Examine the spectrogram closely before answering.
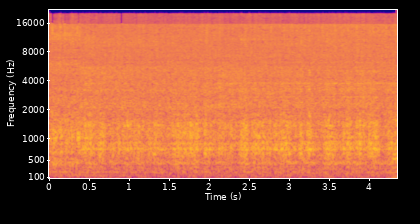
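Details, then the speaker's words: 2008 Toyota Highlander at idle: steady metallic rattle from the belt tensioner pulley above, located by stethoscope on the pulley; tensioner pulley to be replaced. "I got a nasty noise rattling noise coming from my 2008 Toyota Highlander"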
